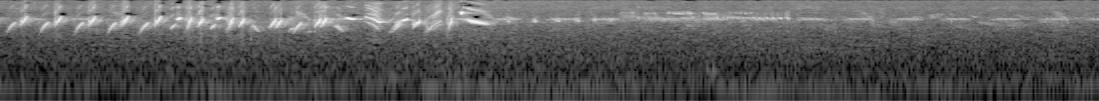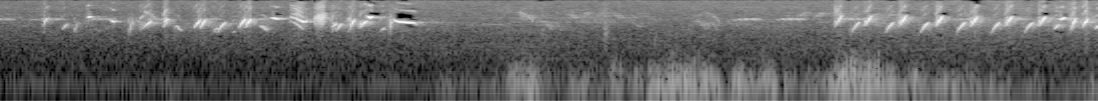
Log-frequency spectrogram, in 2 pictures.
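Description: European Goldfinch song: bright, tinkling twitters in quick bursts of two or three seconds, with a thin held note between phrases; a low rumble of wind or handling noise near the end.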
